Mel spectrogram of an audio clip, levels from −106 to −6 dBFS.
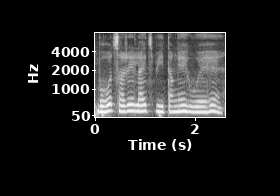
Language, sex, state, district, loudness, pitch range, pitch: Hindi, female, Arunachal Pradesh, Papum Pare, -14 LUFS, 195-215 Hz, 205 Hz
